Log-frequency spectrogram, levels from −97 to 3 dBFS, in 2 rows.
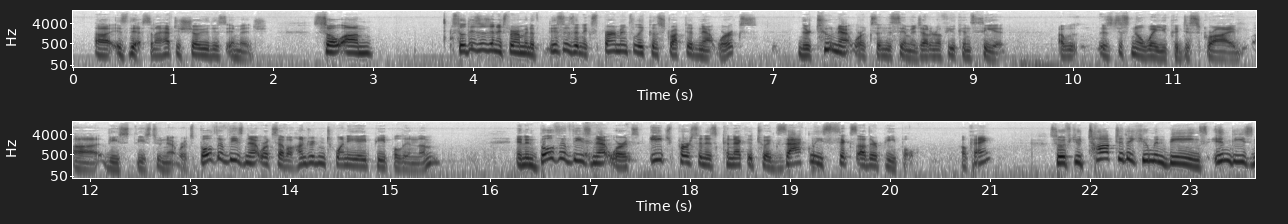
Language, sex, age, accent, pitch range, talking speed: English, male, 40-59, American, 145-215 Hz, 225 wpm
